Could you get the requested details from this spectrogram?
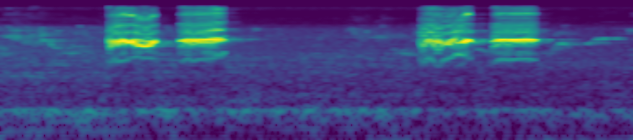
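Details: Oriental magpie-robin in fighting mode giving two pairs of loud harsh rasping notes about a second and a half apart, with a low hum behind.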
